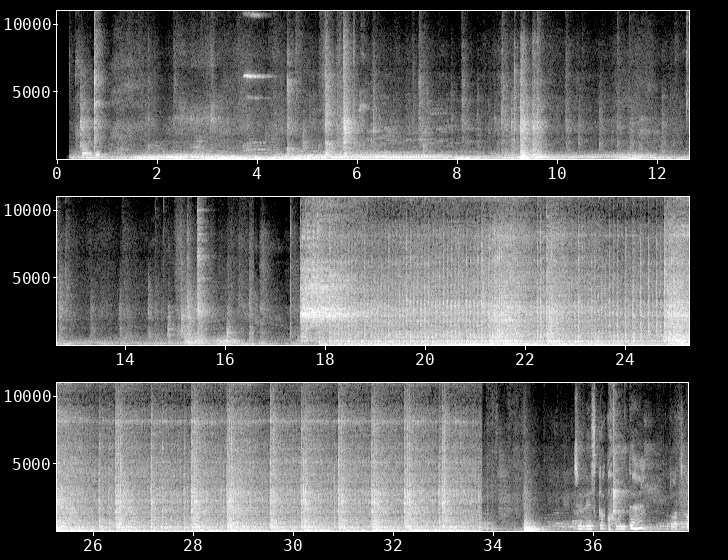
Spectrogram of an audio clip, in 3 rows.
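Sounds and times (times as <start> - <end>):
motorcycle engine knocking: 17.5 - 33.8.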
